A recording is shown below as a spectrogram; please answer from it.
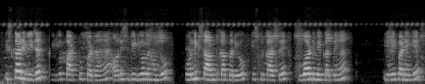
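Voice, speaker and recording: A woman's voice: high voice, reverberant, dull audio, a little hiss or hum. A woman teacher with a Hindi accent, patiently sounding out English letters and words syllable by syllable for young children. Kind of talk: slow phonics lesson for young children.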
